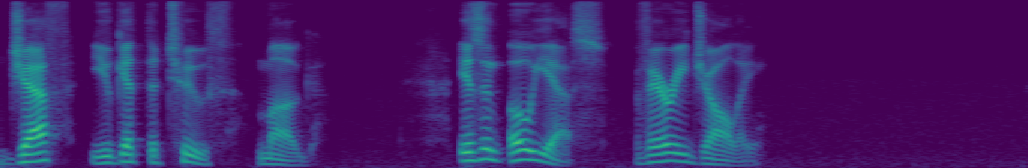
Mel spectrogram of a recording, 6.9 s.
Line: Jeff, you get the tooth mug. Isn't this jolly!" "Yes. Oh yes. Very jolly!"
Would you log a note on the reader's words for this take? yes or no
yes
